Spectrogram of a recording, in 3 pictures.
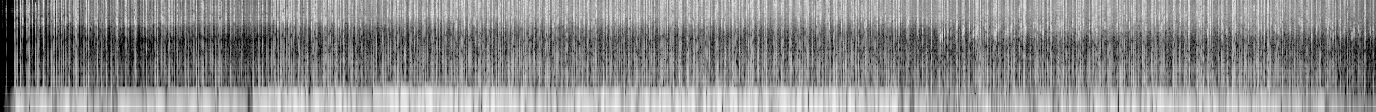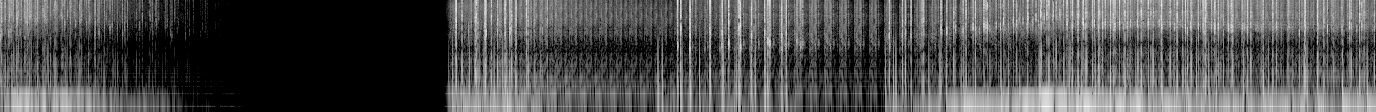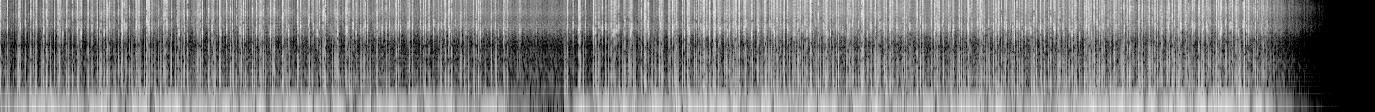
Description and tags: Some kind of popcorn or plastic balls sound, poping atmo.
